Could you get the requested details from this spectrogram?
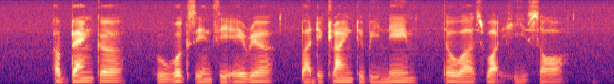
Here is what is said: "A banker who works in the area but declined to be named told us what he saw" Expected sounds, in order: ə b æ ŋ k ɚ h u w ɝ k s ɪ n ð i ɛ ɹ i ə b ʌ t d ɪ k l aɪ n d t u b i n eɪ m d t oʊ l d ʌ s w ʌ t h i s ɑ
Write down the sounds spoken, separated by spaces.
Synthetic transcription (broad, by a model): ə b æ ŋ k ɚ h u w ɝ k s ɪ n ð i ɛ ɹ i ə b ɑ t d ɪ k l aɪ n t u b i n eɪ m t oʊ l ʌ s w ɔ t h i s ɑ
